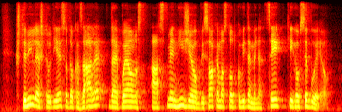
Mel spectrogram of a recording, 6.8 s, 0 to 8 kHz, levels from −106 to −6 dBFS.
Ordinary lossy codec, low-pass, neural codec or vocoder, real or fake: none; 7.2 kHz; codec, 16 kHz, 0.8 kbps, ZipCodec; fake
